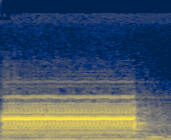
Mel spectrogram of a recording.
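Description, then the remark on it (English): A steady, loud telephone tone hums for about a second and a half as the number of a hotel room is dialed, then cuts off abruptly, leaving faint line noise. “I have the number of Fenders' hotel room. Perhaps I can catch him there now.”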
